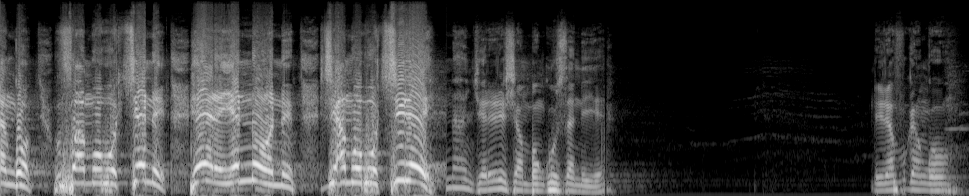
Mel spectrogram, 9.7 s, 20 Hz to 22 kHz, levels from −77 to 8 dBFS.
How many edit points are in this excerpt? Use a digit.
1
